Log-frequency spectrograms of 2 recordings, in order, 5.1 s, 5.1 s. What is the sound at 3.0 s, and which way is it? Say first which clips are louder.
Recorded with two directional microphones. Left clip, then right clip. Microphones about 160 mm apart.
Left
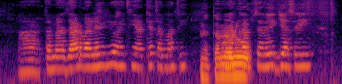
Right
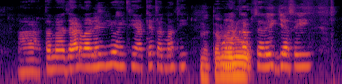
Speech: left 1 dB; centre (ahead or behind).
